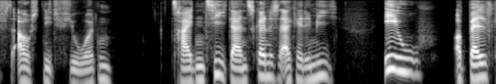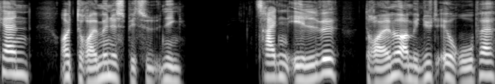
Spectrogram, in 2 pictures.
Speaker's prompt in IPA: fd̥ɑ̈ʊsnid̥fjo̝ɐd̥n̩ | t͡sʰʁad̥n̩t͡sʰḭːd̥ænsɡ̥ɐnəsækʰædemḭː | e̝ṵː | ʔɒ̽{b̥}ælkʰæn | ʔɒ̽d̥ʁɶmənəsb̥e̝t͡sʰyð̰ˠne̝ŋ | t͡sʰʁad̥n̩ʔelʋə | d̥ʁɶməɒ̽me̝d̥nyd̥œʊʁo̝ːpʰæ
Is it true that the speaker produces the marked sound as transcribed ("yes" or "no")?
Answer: yes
